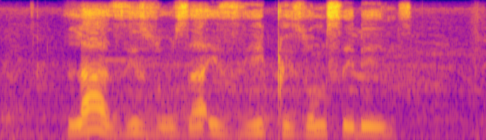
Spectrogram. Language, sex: Xhosa, male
